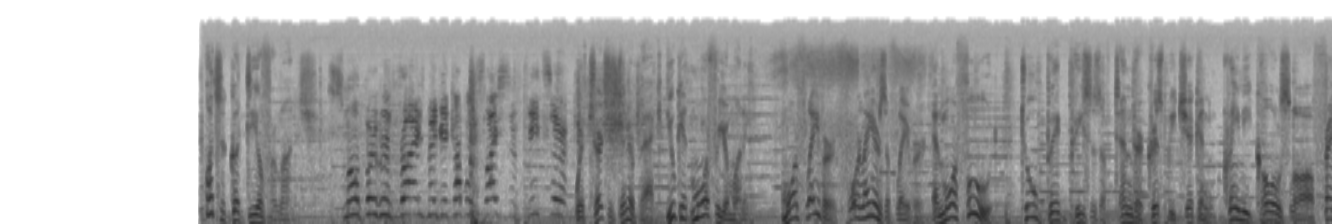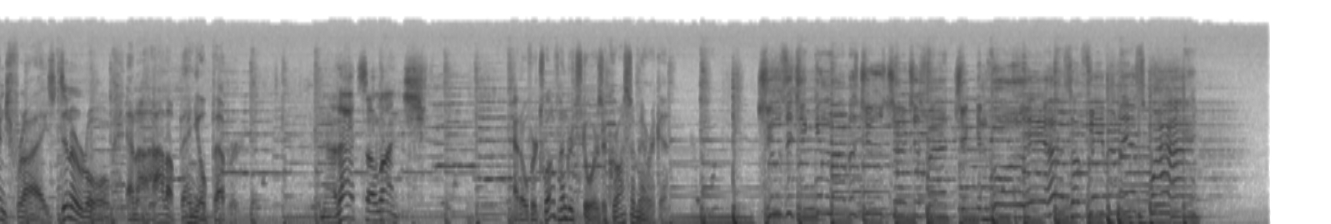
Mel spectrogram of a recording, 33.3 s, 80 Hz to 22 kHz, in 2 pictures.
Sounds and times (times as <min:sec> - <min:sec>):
Speech: 0:02.5 - 0:19.6, 0:20.6 - 0:22.0, 0:23.0 - 0:25.1
Music: 0:02.6 - 0:32.5.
